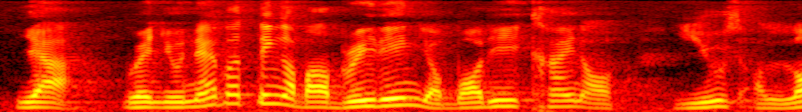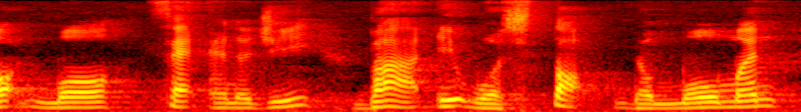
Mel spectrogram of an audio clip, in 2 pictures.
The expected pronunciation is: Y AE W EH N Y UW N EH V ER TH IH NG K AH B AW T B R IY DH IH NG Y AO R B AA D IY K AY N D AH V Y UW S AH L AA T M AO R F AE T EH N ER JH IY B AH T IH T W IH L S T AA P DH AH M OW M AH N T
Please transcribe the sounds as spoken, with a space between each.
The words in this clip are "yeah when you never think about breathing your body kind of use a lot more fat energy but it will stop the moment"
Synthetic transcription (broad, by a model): Y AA W EH N Y UW N EH V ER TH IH NG K AH B AW T B R IY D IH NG Y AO B AA D IY K AY N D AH F Y UW S AH L AA T M AO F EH T EH N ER JH IY B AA T IH T W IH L S T AA P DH AH M OW M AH N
